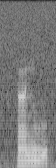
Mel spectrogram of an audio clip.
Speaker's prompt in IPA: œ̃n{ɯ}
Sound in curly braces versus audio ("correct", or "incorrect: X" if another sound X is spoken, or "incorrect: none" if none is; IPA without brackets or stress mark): incorrect: u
